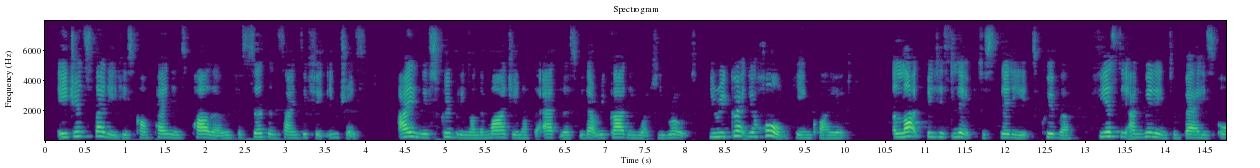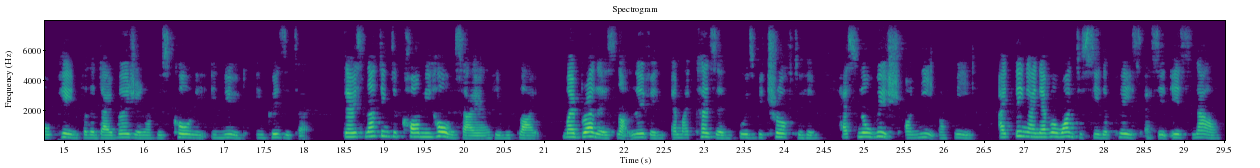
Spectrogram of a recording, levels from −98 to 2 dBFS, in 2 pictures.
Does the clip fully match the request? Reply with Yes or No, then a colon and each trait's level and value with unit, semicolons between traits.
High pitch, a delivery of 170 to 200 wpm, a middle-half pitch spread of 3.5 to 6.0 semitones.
Yes: high, 220 Hz; average, 195 wpm; average, 4.8 semitones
